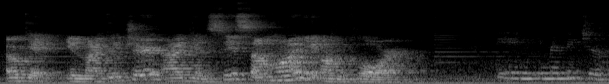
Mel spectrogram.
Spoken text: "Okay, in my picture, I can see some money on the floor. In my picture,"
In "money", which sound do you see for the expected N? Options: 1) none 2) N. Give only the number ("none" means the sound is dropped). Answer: 1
